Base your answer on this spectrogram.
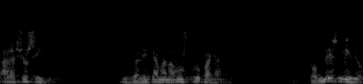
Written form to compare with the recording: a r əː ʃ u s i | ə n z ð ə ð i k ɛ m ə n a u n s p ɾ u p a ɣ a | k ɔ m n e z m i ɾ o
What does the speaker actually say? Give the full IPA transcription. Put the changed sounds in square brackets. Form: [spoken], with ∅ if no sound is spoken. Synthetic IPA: a [ɾ] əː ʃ [ɔ] s i | ə n z ð ə ð i k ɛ m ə n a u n s p ɾ u p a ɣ a | k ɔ m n e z m i [ʎ] o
